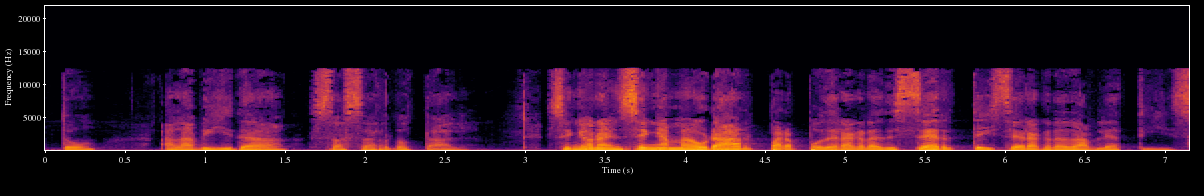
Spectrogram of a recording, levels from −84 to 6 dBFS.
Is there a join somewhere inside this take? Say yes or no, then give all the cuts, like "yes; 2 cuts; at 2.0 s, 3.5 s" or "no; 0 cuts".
yes; 2 cuts; at 1.6 s, 3.1 s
